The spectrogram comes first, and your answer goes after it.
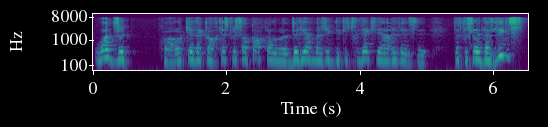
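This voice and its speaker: A young man giving unscripted reaction commentary, halting and repeating himself in an incredulous way. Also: a little high, fairly even intonation, warm tone, faint music behind. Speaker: reaction video host. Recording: echoey room with background noise.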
